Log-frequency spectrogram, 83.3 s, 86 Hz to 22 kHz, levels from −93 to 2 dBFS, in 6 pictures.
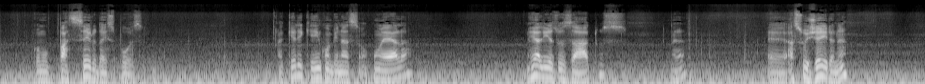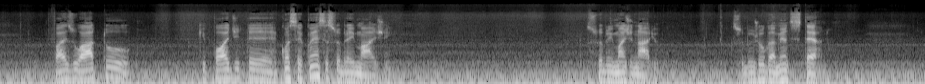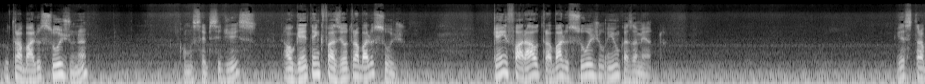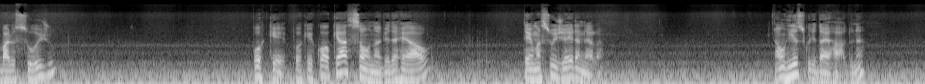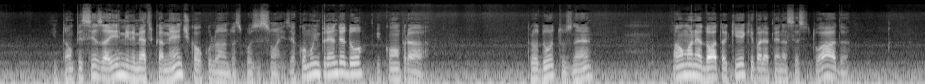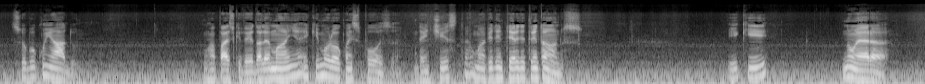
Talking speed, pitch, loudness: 95 wpm, 65 Hz, -20 LUFS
